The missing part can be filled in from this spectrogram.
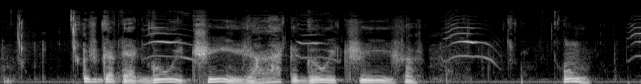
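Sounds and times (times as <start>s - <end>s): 
faint steady hum: 0.0s - 6.4s
speech: 0.8s - 4.6s, 5.6s - 6.0s
kitten meowing: 1.2s - 3.6s, 4.4s - 5.1s, 6.2s - 6.4s.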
